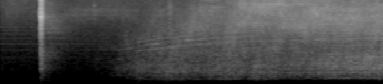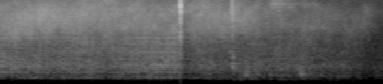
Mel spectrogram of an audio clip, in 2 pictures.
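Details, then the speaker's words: Used race car (suspected to be a Dax, not a Lotus Super Seven) during a pre-track inspection: the manually switched radiator fan is clicked on, gives a steady airy rush for about five seconds, then is clicked off. The fan works normally. "a big fan want to make sure that the fan is working and that the radiator is not leaking"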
